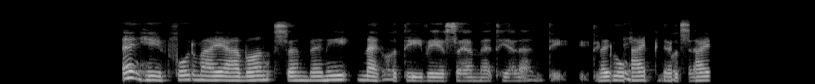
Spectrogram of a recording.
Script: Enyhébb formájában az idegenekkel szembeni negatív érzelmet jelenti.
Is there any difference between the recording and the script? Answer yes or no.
yes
